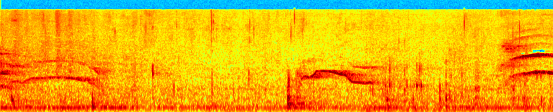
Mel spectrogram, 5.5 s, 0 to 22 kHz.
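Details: British Shorthair kitten, one of a litter of three sons and a daughter, growing up from birth to 30 days. Three clear, arched mews are spaced a few seconds apart, the last higher and thinner, over a low indoor hum.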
